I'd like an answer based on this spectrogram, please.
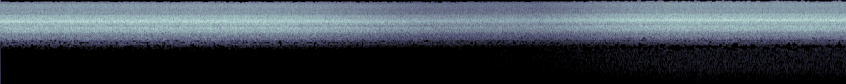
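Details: Singing cicadas in summer make a steady high buzz that fades a little past the midpoint, then rises again to its earlier loud, even drone.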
